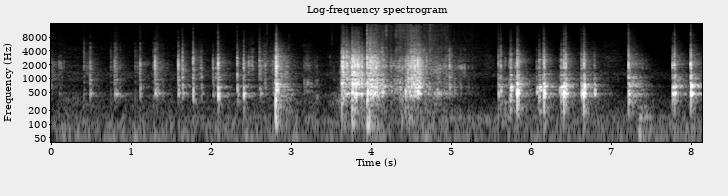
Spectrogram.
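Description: A small printed cardboard chocolate candy box, likely full, is held and then set on a table while very long fingernails tap and scratch it. Quick, dry taps with a hollow papery knock come in a rapid series, broken by a dense stretch of bright scratching in the middle before the tapping resumes.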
